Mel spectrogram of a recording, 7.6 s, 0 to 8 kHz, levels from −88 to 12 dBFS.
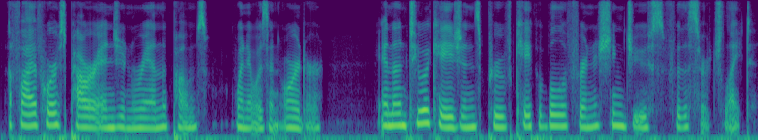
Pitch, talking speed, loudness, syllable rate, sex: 195 Hz, 205 wpm, -18 LUFS, 5.9 syllables/s, female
